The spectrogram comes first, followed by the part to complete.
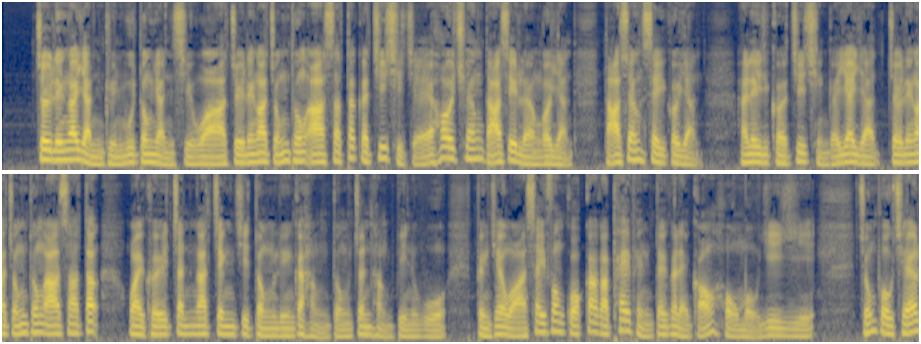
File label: cantonese, news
